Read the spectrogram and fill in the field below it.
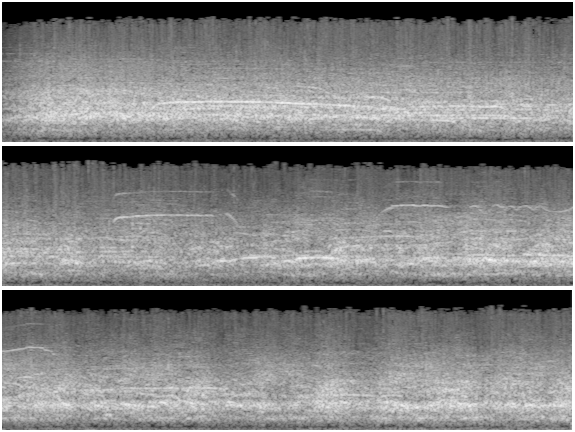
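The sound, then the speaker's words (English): A large arena crowd roars and chants continuously and loudly, with half the crowd chanting Rocky and the other half chanting lady parts. Scattered whistles and shouts rise above the dense wall of voices throughout. “We got half the crowd chanting Rocky and the other half chanting lady parts.”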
